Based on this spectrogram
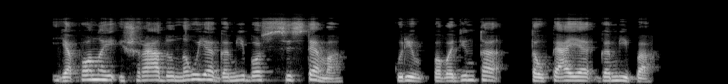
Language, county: Lithuanian, Šiauliai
